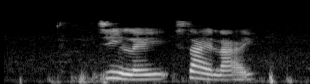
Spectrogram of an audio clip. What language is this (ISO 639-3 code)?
zho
